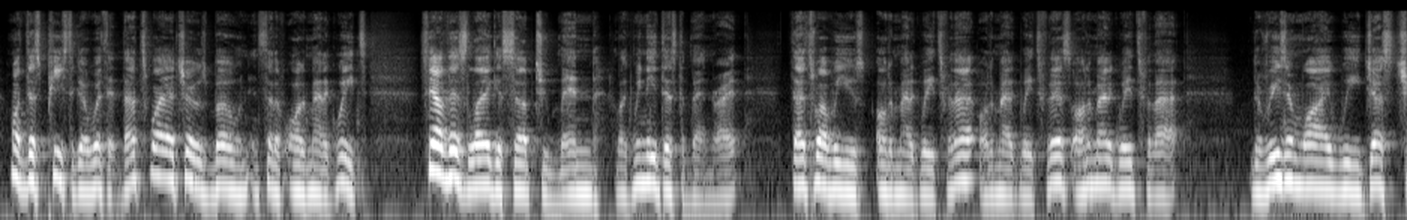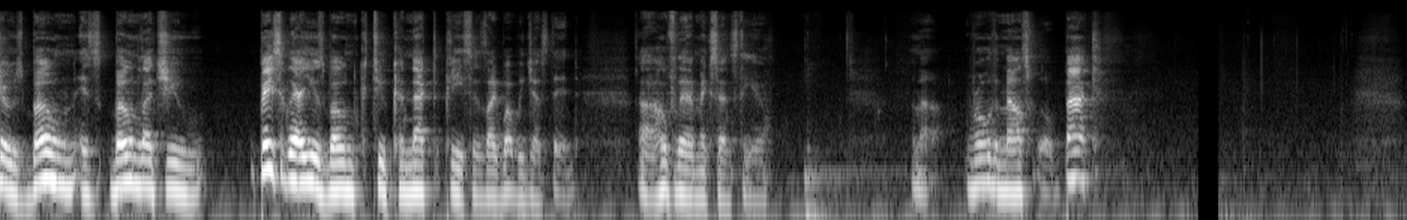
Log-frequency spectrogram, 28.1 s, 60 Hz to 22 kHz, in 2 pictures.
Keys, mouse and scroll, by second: 23.4-24.6 scroll down 1, 26.2 Insert, 27.3 Pause.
